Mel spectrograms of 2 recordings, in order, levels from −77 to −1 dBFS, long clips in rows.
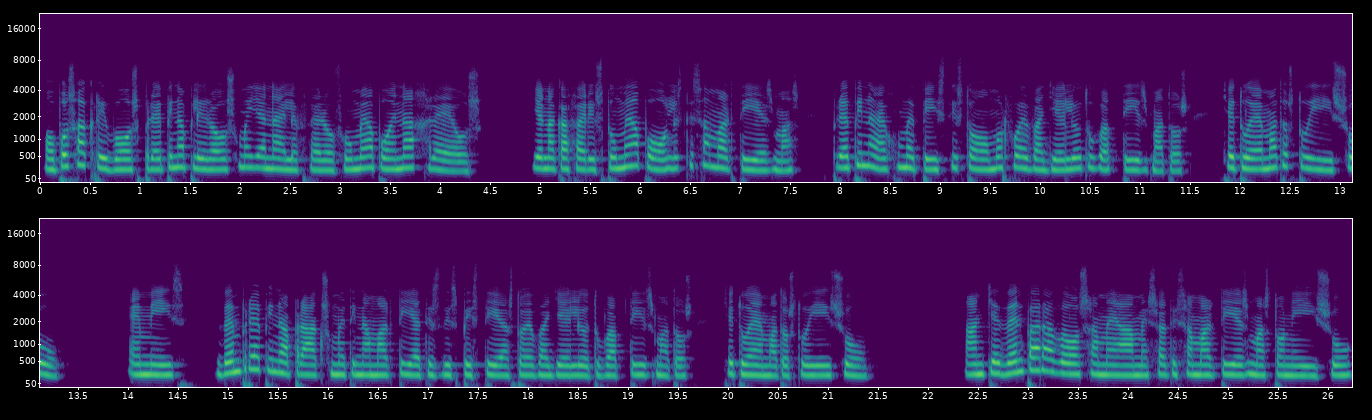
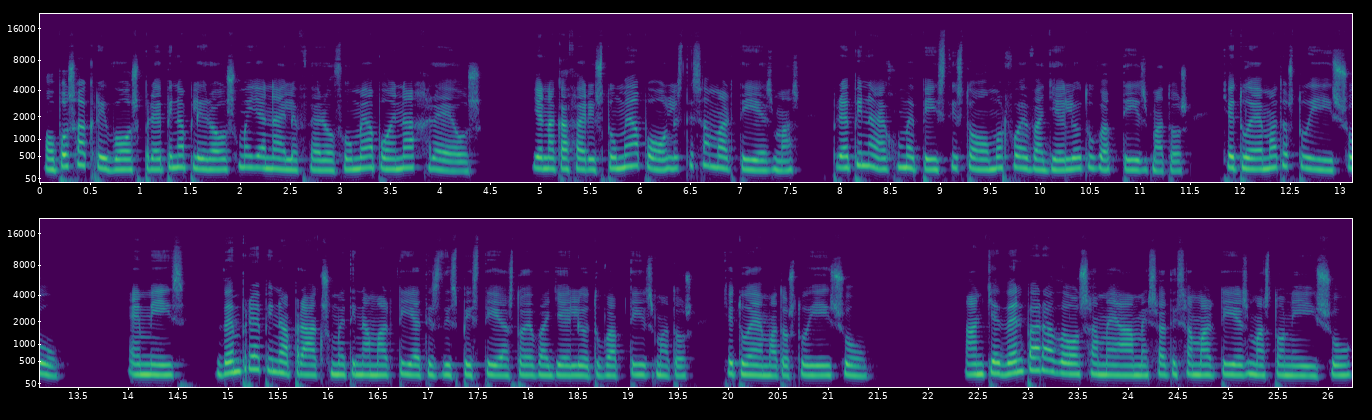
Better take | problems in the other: second | muffled; very; fading above 2.5 kHz

